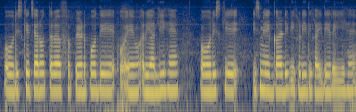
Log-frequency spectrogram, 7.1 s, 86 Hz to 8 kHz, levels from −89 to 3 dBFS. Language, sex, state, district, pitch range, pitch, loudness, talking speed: Marwari, female, Rajasthan, Churu, 200-205 Hz, 205 Hz, -16 LUFS, 160 wpm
